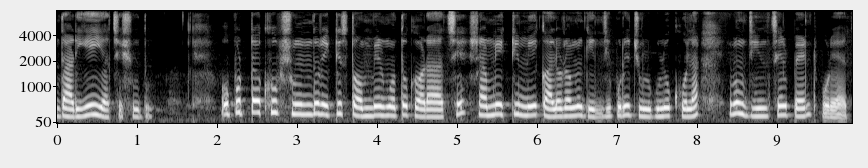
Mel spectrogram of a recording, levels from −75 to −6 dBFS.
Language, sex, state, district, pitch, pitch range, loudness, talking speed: Bengali, female, Jharkhand, Sahebganj, 235 Hz, 210-260 Hz, -14 LUFS, 150 wpm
